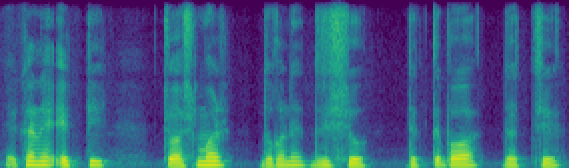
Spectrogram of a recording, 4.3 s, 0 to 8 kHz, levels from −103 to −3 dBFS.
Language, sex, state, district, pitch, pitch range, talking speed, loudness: Bengali, male, West Bengal, Alipurduar, 165 Hz, 160-180 Hz, 110 wpm, -18 LUFS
